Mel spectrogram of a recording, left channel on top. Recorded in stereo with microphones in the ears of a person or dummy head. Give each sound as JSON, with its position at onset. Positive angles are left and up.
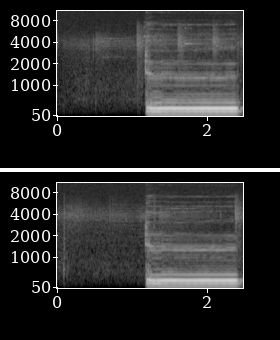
{"t": 1.2, "sound": "singing", "side_deg": 10, "distance_m": 0.8}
